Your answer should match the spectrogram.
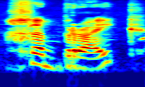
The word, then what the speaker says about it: gebruik: So the word is gebruik, the ch sound as before, and now we've added a new sound, ui.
